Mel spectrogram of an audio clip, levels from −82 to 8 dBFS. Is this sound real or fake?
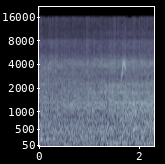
fake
